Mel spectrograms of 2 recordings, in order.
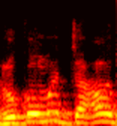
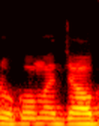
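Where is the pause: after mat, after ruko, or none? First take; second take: after mat; none. First: A pause comes right after the word mat. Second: It is read straight through with no pause. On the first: "जाओ जाओ जाओ, निकल जाओ निकल जाओ, यहाँ मत रुको" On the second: "बस रुको मत जाओ रुको मत जाओ पढ़ेगा वो"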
